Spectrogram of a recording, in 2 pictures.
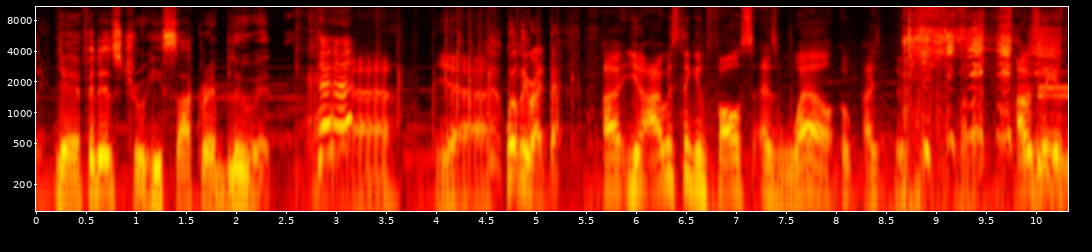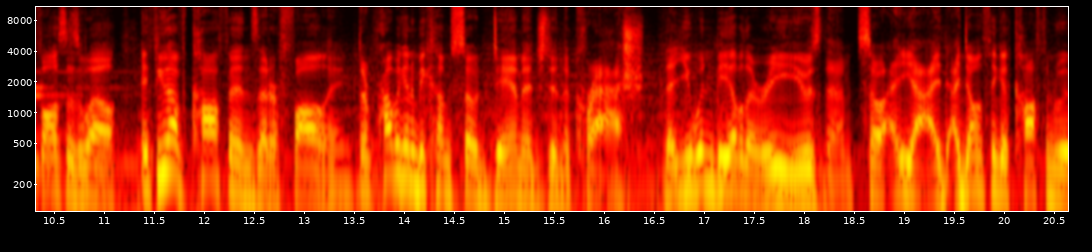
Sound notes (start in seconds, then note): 2.6 laugh; 3.2 applause; 8.6 laughs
